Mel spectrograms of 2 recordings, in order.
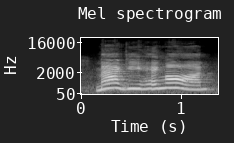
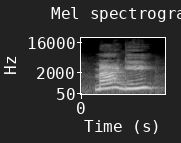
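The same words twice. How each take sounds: First: Maggie, hang on called out louder and higher; urgent call. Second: Maggie called high with a rising tune; alarmed call. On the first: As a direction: urge her to hold on, on stressed. Rider urges swaying girl. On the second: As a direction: call her name as she sways. Rider calls swaying girl. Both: Acted.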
